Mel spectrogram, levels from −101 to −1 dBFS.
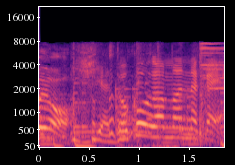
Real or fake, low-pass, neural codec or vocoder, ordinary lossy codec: real; none; none; none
